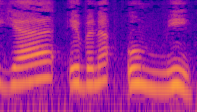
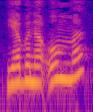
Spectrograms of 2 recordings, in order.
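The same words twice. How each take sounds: First: "أُمِّي" ends in a long i, ummi; "يَا ابْنَ أُمِّي" spelled out with the long i; full form ummi. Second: "أُمَّ" ends on a short a, umma; "يَا ابْنَ أُمَّ" with the clipped ending umma; short form umma. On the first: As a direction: say "أُمِّي" fully as ummi with a doubled m. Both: Shown as a demonstration. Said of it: "is actually".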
